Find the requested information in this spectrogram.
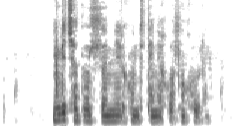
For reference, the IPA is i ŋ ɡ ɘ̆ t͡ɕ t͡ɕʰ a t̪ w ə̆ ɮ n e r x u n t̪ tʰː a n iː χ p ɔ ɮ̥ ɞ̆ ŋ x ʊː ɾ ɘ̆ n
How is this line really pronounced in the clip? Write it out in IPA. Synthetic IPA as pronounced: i ŋ ɡ ɘ̆ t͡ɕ t͡ɕʰ a t̪ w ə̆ ɮ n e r x u n t̪ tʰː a n iː χ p ɔ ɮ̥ ɞ̆ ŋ χ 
